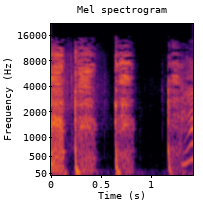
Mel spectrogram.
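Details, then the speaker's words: Adult man suspecting bronchitis or kennel-like cough: about four harsh, noisy cough bursts in quick succession, crackly and rattling from the chest, likened to a death rattle. "it's like a death rattle listen oh oh that's crackly that is crackly it's the nuttiest thing God that is coming out of your mouth it's coming from my lungs"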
